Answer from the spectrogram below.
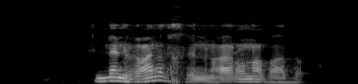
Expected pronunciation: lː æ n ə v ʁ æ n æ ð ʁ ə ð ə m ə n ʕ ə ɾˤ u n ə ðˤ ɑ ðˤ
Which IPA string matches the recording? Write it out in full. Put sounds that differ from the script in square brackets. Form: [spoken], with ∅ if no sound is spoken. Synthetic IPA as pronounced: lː æ n ə v ʁ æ n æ ð [χ] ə ð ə m ə n [ʁ] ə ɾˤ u n [ɑ] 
